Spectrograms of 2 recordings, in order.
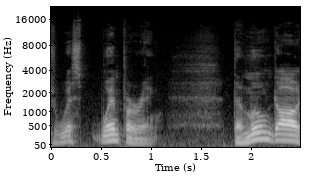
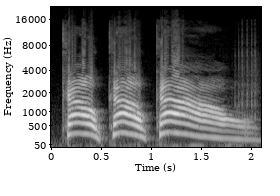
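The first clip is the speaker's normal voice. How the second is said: very high, loud squawking screech; parrot screech; 13 semitones higher, 9 dB louder, much slower than usual. Acted. Papagayo screeching from the branch, loud high parrot screech. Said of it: "And Papagayo shouted".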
